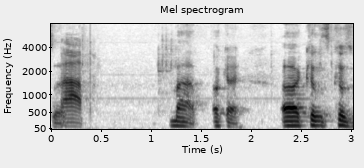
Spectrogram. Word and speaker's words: Mab: mispronounce it. Map.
